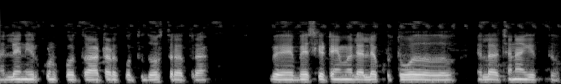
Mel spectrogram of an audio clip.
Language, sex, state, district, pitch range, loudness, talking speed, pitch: Kannada, male, Karnataka, Bijapur, 110-120 Hz, -17 LUFS, 180 wpm, 115 Hz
